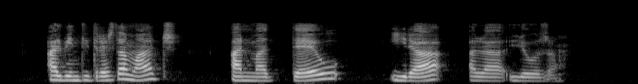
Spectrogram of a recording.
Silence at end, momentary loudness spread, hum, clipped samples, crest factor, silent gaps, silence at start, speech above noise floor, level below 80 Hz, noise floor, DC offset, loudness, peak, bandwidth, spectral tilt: 0.8 s; 14 LU; none; under 0.1%; 20 dB; none; 0.45 s; 49 dB; -68 dBFS; -69 dBFS; under 0.1%; -21 LUFS; -2 dBFS; 7.6 kHz; -4.5 dB/octave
